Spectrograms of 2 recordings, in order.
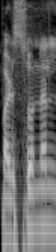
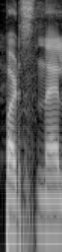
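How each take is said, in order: First: The middle syllable has a full 'so' vowel. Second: The middle syllable is reduced, like 'person'. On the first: The speaker calls it wrong. "ये पर्सोनल नहीं होता है" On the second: The speaker calls it right. "पर्सनल होता है"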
